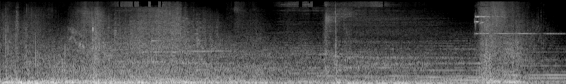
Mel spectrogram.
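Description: Repeated Confringo spell blasts in the Hogwarts Legacy video game make deep booming explosions, several heavy bursts with ringing tonal effects in a dense, continuous battle mix.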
